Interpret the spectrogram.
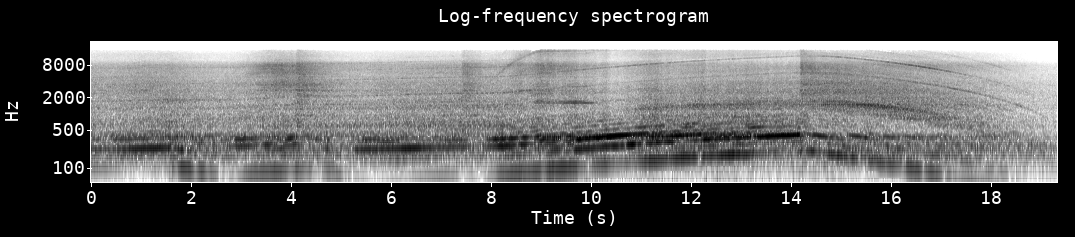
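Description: Volkswagen Golf engine under full load on a chassis dyno: the revs climb and drop back through a few gear shifts, then rise in one long pull to about fourteen seconds in, after which the throttle closes and the engine winds down with falling pitch. A high whine rises and falls along with the revs.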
